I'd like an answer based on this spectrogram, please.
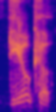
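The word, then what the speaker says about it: διώκω: Dioko. You pronounced it right, bro.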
